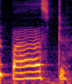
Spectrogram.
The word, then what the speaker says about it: past: ठीक है, ऐसे PAST है, तो हम इसको PA हो जाएगा पा, और ST हो जाएगा पास्ट। कैसे हो जाएगा, PAST को हम पढ़ेंगे पास्ट।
